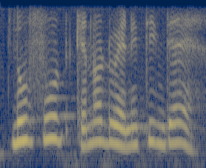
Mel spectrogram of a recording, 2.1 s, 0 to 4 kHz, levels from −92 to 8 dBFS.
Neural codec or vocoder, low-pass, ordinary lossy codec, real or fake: none; 3.6 kHz; none; real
